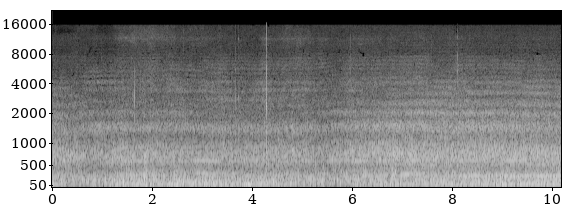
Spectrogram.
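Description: Hidromek hydraulic crawler excavator running under load while digging: a steady diesel engine hum with the hiss and whine of the hydraulics. A single sharp knock about four seconds in, with a couple of fainter ticks around it.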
